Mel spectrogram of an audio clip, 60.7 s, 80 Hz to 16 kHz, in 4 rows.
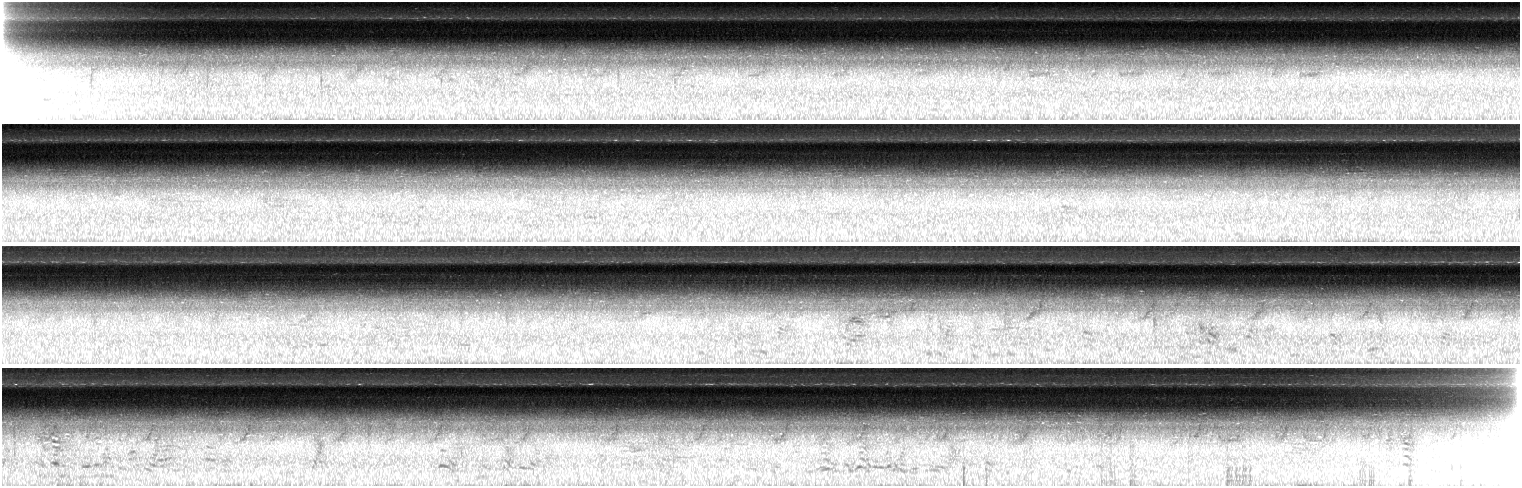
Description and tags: Imperial Palace Garden (part 1) - August 2016
Crickets having some fun in the Imperial Palace Garden. A very hot day!
Recorded with a Zoom H6 in August 2016.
